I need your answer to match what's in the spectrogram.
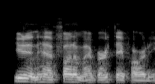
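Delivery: ordinary delivery, nothing marked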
